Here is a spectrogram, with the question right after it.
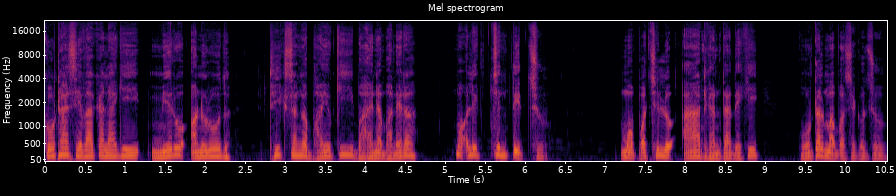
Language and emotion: Nepali, fearful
